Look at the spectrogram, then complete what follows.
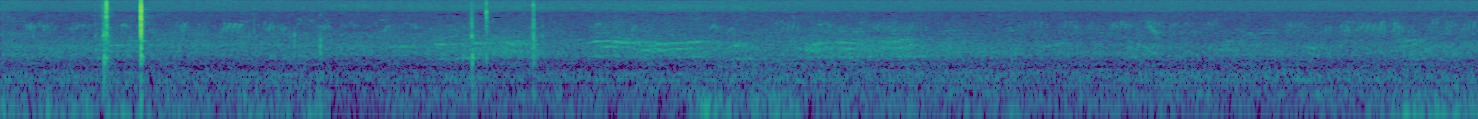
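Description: Quiet countryside ambience with faint bird chirps and insect sounds. Two sharp clicks about half a second in, and a few softer ones a couple of seconds later.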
